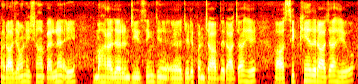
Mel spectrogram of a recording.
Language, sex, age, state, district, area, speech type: Dogri, male, 18-30, Jammu and Kashmir, Udhampur, rural, spontaneous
